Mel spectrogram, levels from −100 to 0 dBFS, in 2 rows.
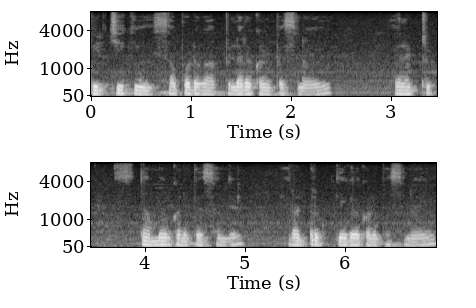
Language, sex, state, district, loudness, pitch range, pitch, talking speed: Telugu, male, Andhra Pradesh, Srikakulam, -18 LUFS, 115-130 Hz, 120 Hz, 105 wpm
